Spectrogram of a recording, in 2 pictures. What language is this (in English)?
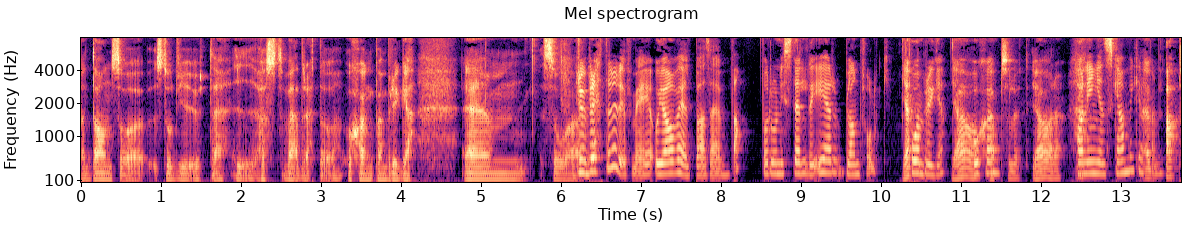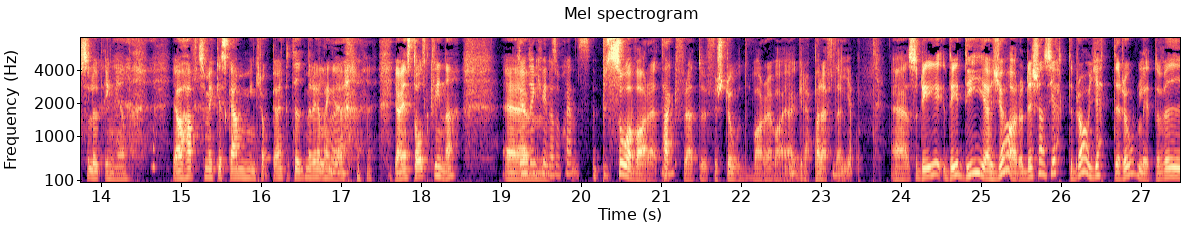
Swedish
